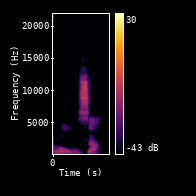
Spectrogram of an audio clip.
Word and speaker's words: lousa: Lousa, ó, lousa, tem um som de Z, é só um S, ó, entre duas vogais, ó, lousa. Tem o som de Z, né, mas é o S, tá?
